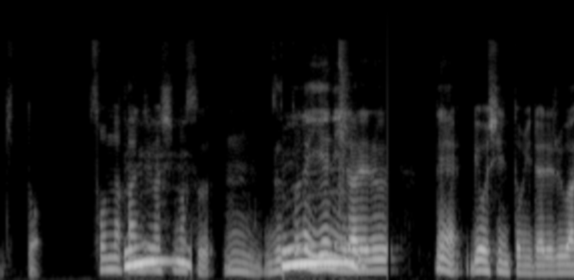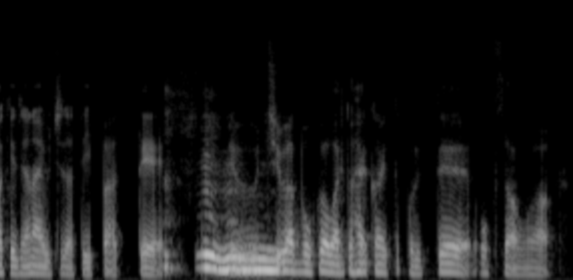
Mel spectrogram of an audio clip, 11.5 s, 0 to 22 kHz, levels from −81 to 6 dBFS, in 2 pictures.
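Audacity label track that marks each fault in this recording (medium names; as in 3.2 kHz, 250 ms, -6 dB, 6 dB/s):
3.860000	3.900000	dropout 36 ms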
